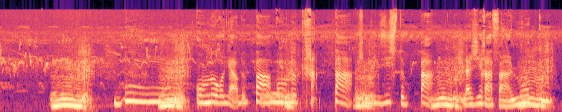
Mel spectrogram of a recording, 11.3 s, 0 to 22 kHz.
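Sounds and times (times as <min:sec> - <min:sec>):
speech: 0:01.0 - 0:01.9, 0:04.5 - 0:11.1
voice imitating a lion's mournful roar: 0:01.0 - 0:04.3, 0:05.2 - 0:07.8, 0:08.5 - 0:11.1.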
